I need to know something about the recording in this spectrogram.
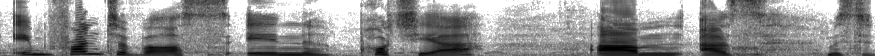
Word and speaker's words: Poitiers: So in front of us in Pia um as Mr. D tells me that's how you pronounce it is the um Notradam church which sadly is closed at the moment while they renovated it.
